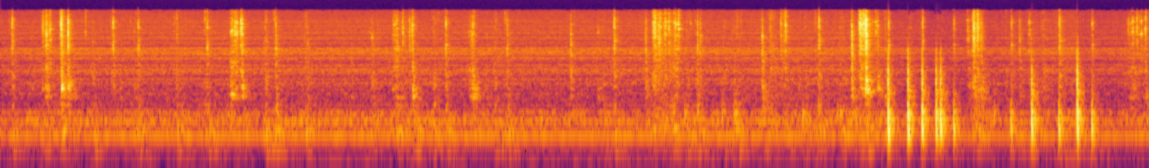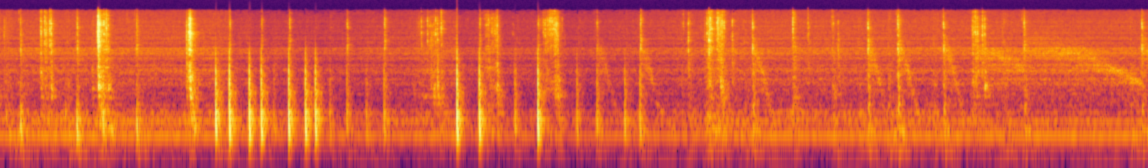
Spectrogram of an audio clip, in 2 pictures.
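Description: An electric organ plays a steady held chord with a low hum.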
